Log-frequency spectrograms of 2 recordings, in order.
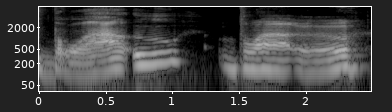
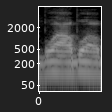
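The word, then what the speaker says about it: Blaau: to pronounce this one it's b-l-a-a-u so i think it's blah blah these aliens are part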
